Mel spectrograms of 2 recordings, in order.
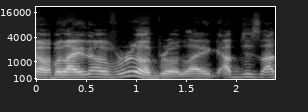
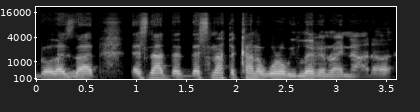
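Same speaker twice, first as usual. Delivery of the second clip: ordinary delivery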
